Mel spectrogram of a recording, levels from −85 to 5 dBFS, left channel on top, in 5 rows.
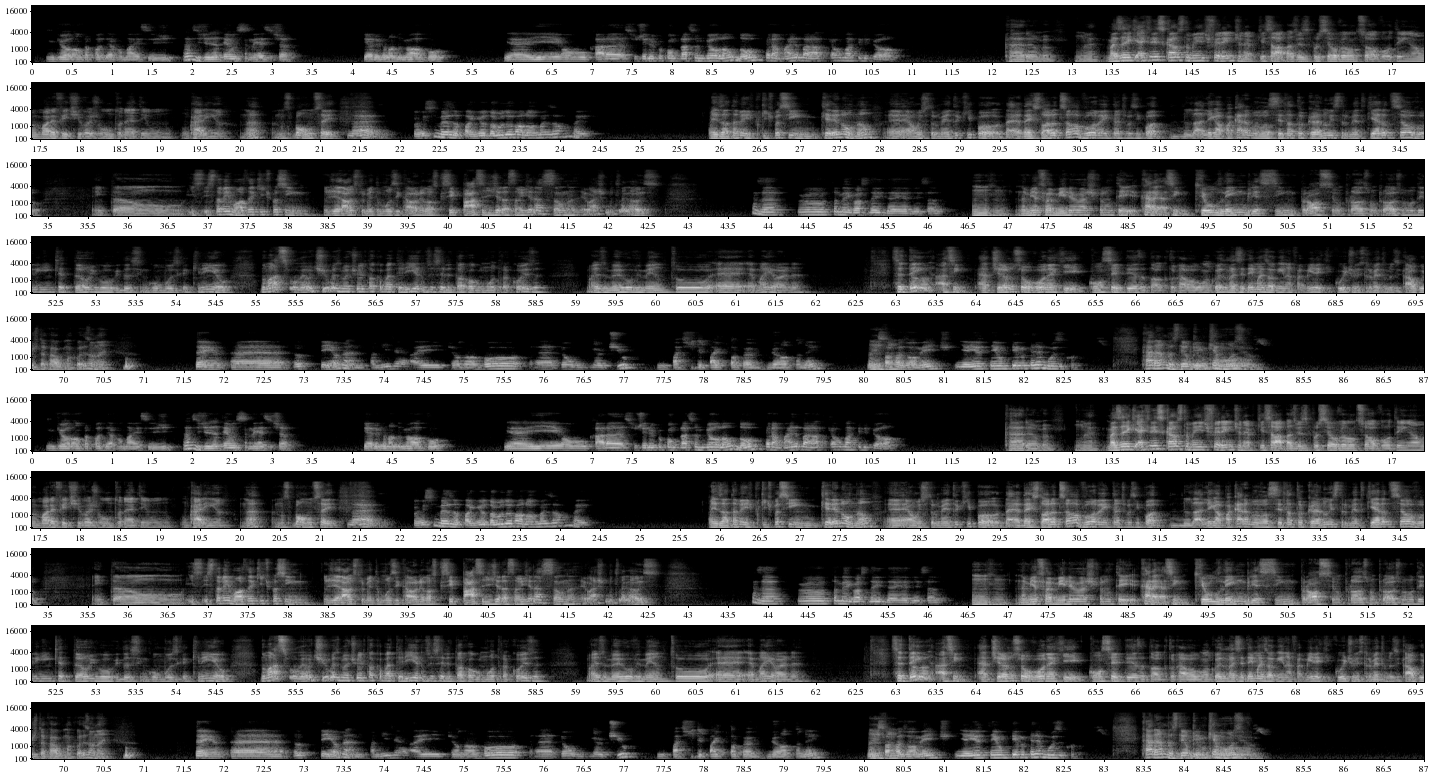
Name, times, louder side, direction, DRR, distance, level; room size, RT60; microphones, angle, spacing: voice 1, 0.2-3.2 4.1-5.1 5.9-10.7 21.3-21.8 22.2-24.3 43.8-46.1 63.2-63.4 71.6-77.1 77.4-79.4 80.0-82.5 84.1-84.8, right 1 dB, 35° right, 1.7 m, -25 dB
voice 2, 12.2-12.7 13.0-21.4 25.9-34.9 35.5-42.6 46.5-58.6 59.1-61.8 62.7-70.6 80.1-80.4 83.2-84.9, right 1 dB, 65° right, 2.2 m, -24 dB
9.2 x 4.1 x 6.3 m
head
